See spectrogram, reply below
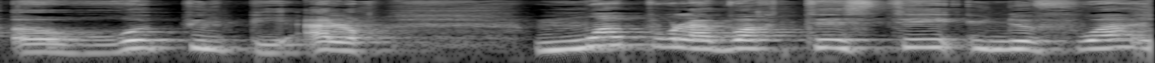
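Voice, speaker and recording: A woman with a French accent casually reviewing lip glosses, hesitating often with fillers and restarts. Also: on the high side. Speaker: beauty vlogger.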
